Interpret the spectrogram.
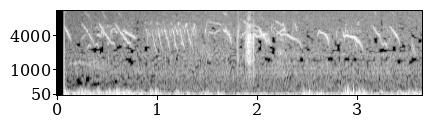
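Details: Red-throated pipit at Mereto di Tomba (UD), Italy, on 27 April 2014: thin, high chirps and short slurred notes come in quick overlapping bursts over a steady low rumble of wind.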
